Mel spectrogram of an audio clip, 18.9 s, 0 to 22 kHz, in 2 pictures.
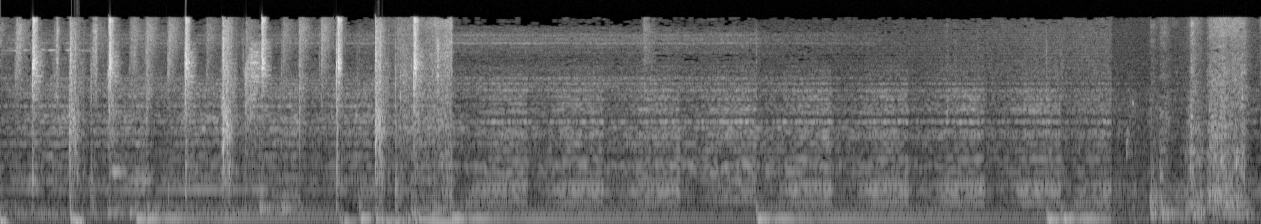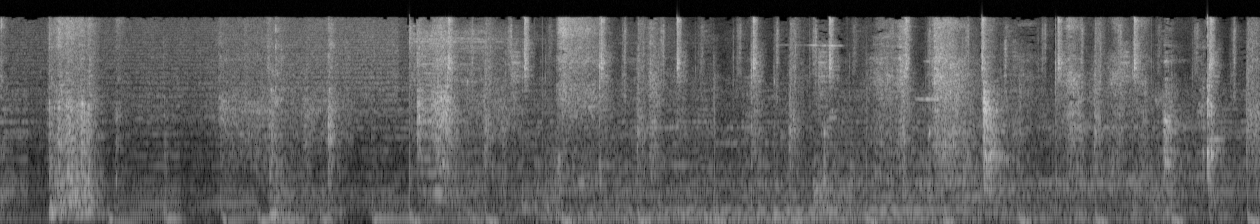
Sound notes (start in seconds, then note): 9.8 shovel scraping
